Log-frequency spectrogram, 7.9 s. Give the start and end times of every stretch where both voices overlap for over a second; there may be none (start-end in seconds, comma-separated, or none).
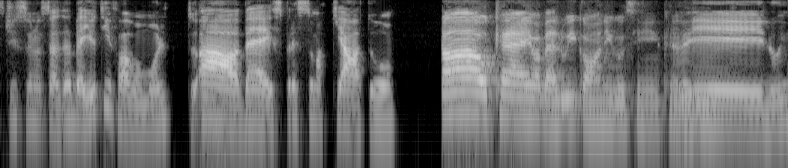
none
